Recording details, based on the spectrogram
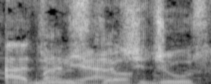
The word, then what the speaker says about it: Maniaci: Per introdurre Pino Maniaci, buongiorno. – Buongiorno a voi, Pino Maniaci. – Buongiorno. – È una questione di accento. – Maniaci, giusto, scusa.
